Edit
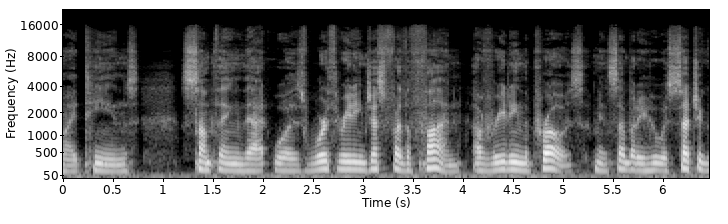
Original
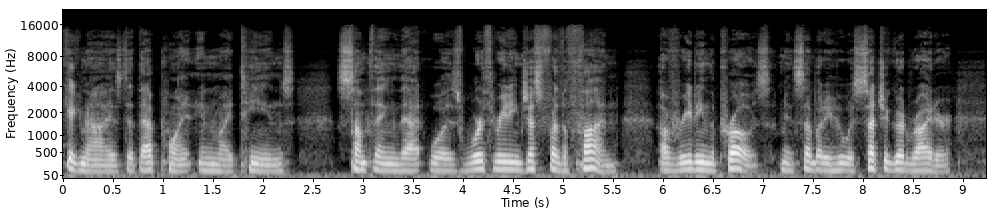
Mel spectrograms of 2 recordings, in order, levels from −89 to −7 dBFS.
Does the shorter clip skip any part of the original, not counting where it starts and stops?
yes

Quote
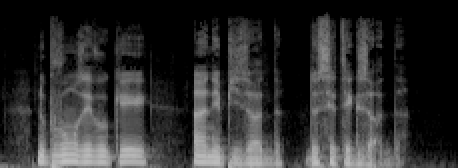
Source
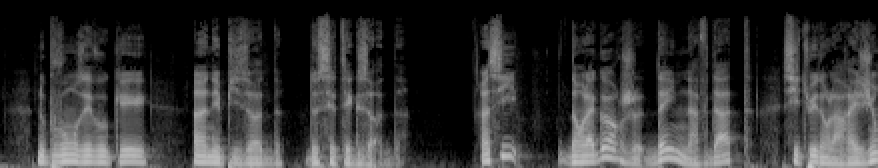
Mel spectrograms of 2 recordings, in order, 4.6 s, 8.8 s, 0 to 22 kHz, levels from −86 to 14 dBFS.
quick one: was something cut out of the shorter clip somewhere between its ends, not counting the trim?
no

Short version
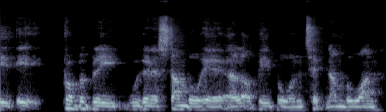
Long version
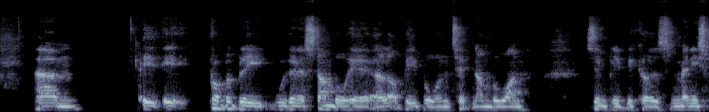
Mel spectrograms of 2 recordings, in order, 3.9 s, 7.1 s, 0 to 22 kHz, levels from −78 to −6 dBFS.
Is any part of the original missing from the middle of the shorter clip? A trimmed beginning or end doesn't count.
no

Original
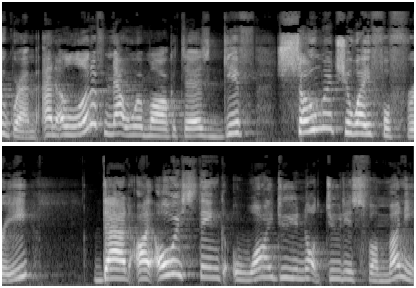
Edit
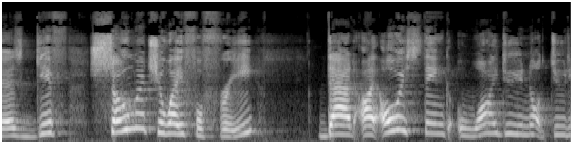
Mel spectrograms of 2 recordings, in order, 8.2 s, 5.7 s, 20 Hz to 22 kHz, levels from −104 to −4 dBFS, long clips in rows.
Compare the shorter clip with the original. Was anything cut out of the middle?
no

